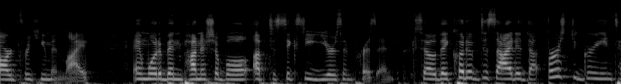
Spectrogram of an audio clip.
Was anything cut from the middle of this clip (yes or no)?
yes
